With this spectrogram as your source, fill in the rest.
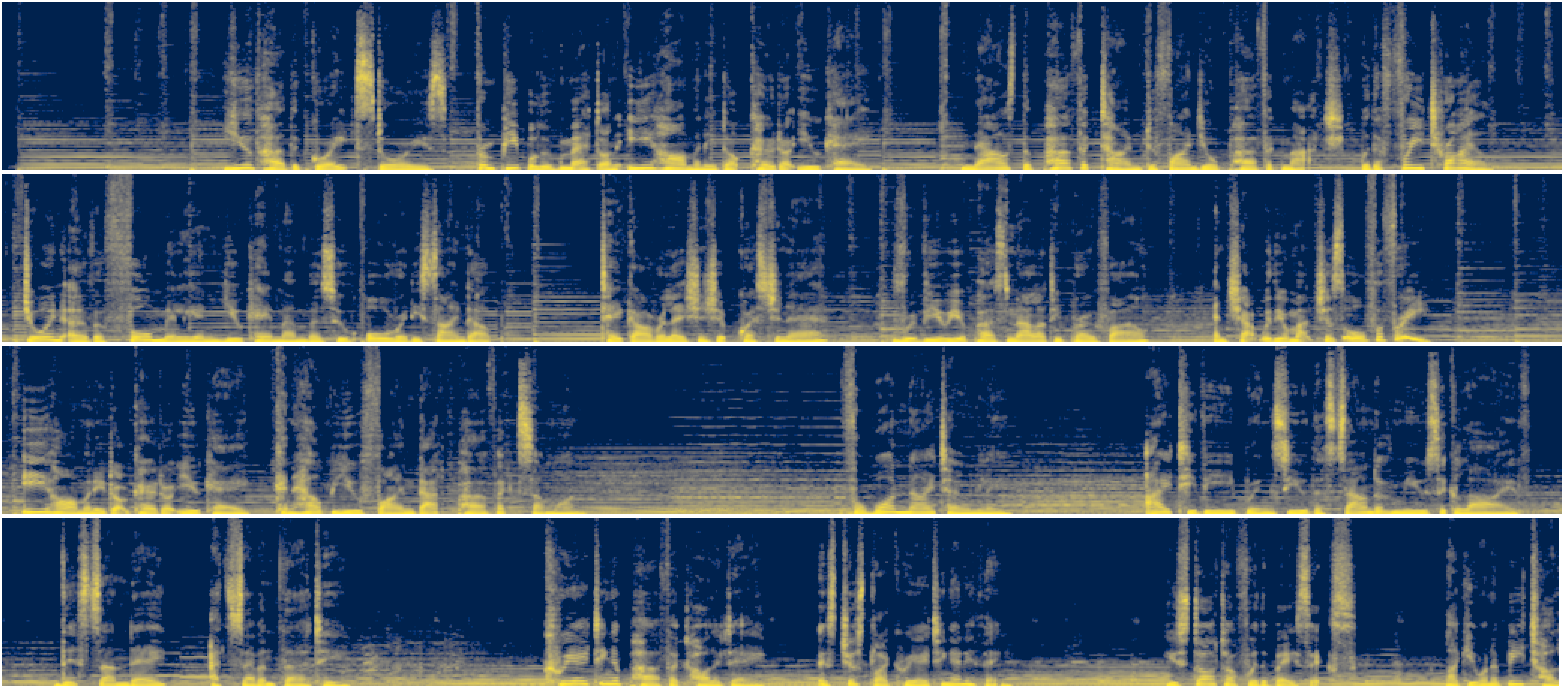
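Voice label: Swedish, English accent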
